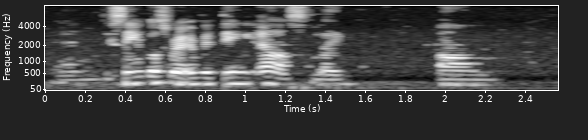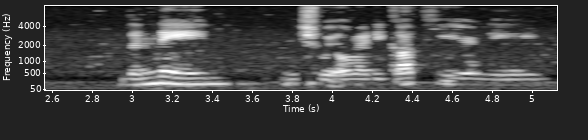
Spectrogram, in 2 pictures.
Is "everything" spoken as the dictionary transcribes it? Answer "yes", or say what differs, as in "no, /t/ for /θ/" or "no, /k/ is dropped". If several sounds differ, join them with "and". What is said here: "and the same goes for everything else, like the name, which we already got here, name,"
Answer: no, /t/ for /θ/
